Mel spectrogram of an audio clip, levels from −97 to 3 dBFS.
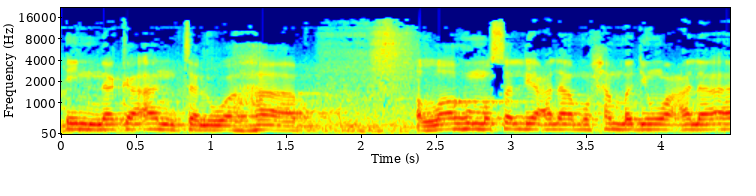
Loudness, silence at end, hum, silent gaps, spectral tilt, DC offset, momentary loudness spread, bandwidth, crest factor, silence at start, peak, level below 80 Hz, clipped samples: -12 LUFS; 0 s; none; none; -5 dB/octave; under 0.1%; 6 LU; 15.5 kHz; 12 dB; 0 s; 0 dBFS; -48 dBFS; under 0.1%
